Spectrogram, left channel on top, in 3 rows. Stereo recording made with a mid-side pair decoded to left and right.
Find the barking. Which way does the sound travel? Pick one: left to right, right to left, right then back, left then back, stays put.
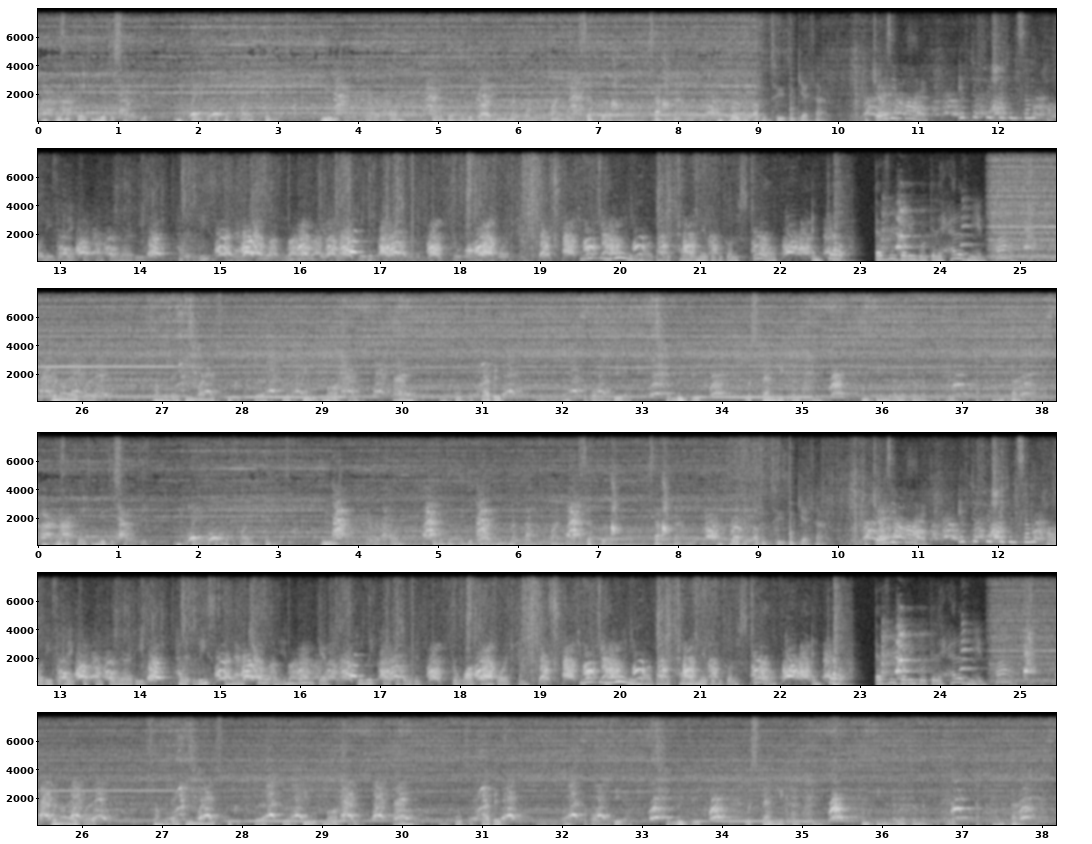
left then back.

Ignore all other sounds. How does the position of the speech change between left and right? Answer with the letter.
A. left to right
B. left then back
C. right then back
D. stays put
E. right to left
C.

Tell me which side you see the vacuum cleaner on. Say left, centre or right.
left.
